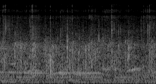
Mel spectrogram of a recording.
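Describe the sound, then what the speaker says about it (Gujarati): Strong applause from an audience at a community event in Leicester's Ramgarhia Community Centre, a dense, steady burst of clapping that fills the whole moment with a faint crowd murmur underneath. "તો એવી બહેનો માટે જોરદાર તાળી થઈ જાય"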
